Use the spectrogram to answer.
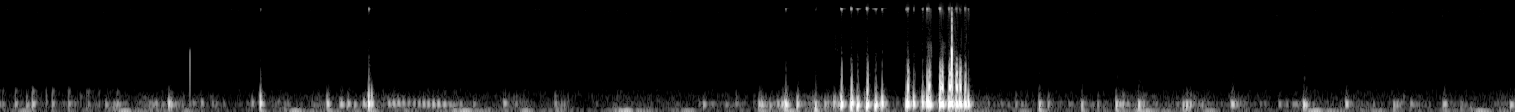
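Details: Stomach rumbling heard through a stethoscope: frequent gurgling clicks and bubbling with a brief louder rumbling burst; ordinary active bowel sounds.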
